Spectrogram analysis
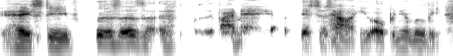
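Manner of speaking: soft secretive whisper to a producer; mock whispered pitch. Pitching a movie opening to Steve in a hushed whisper. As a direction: lean in and confide the pitch.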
